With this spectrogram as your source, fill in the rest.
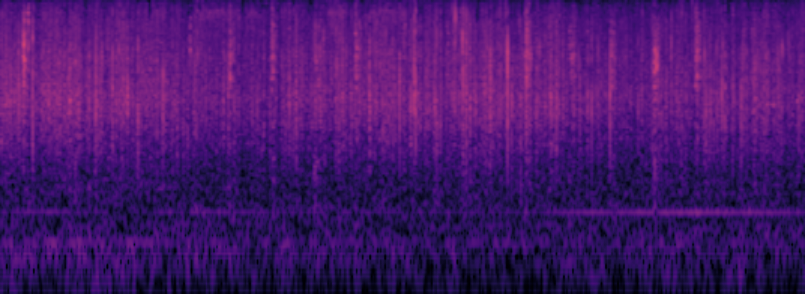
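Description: Steady rain patters through a park on a foggy winter morning, a dense even hiss of drops striking leaves and ground, fairly close and unbroken throughout with no voices.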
